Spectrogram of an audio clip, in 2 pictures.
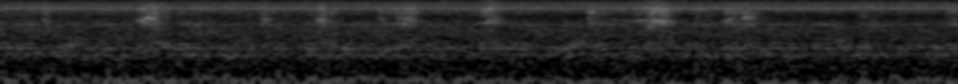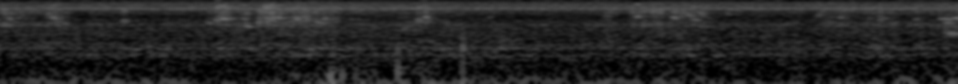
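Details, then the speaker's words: Winter road bike front wheel with Hope hubs turning: short high-pitched chirps over a low rumble from dry squealing hub bearings, heard while riding, later to be cleaned and re-greased. "And so the next job was the front wheel. When I was riding it the other day I could hear the bearings squealing."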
